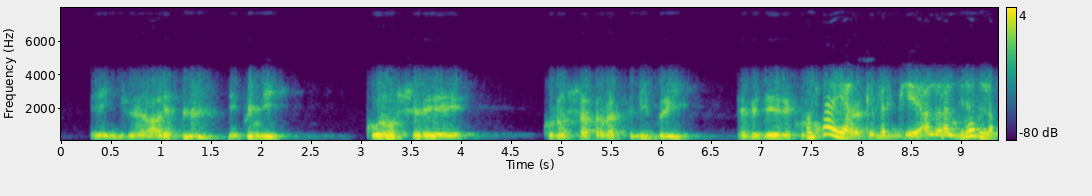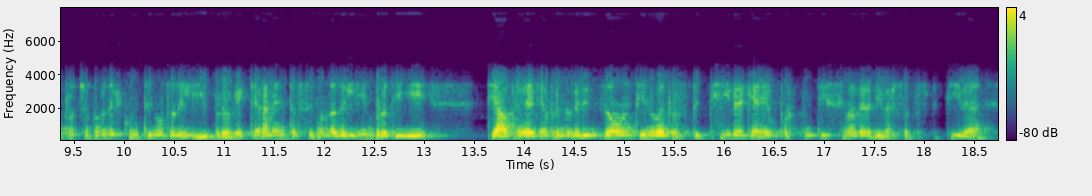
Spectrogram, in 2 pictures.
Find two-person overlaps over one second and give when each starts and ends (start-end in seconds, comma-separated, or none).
7.5-9.3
